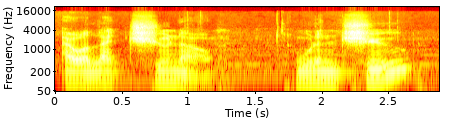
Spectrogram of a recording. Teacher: t plus y becomes CH as in teach or Peach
